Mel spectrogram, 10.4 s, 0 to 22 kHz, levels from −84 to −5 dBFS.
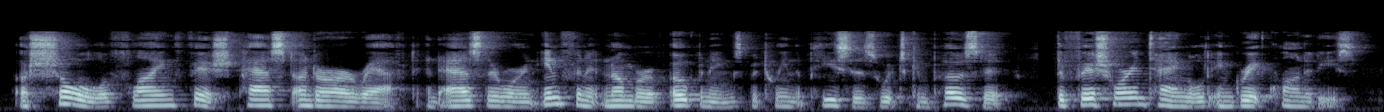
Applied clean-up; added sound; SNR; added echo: none; none; none; none.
